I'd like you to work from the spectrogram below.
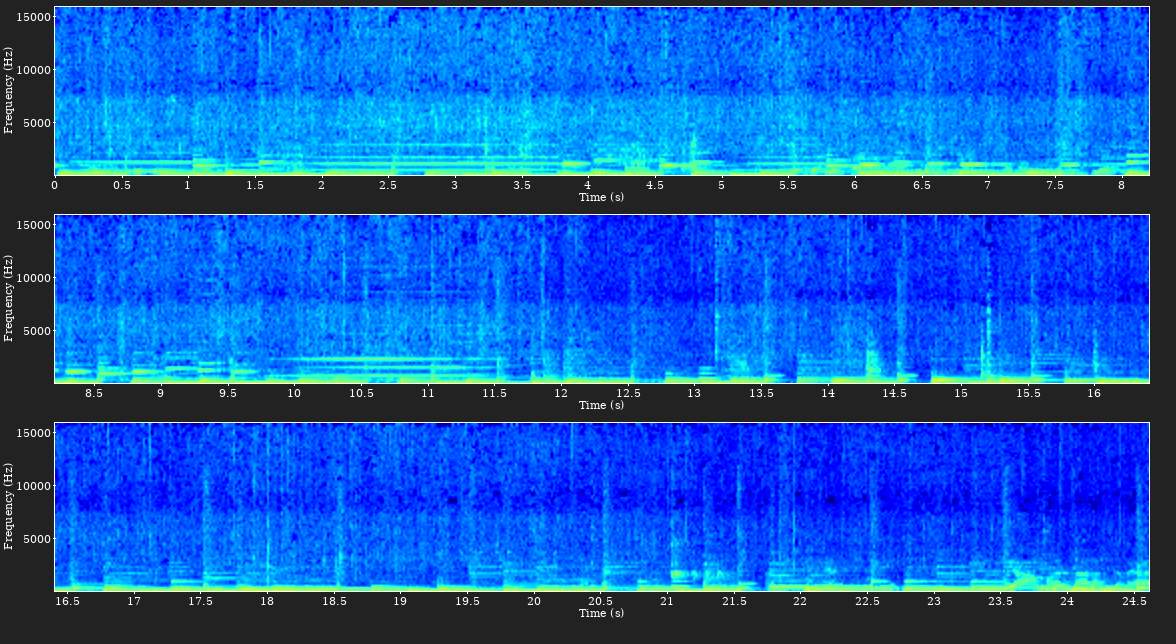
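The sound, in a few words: stirring noodles with carrots frying in a pan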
